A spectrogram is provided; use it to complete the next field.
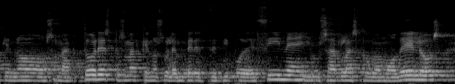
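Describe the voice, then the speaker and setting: The speaker here is a woman. Her voice carries audible room echo over noticeable background noise. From Spain, outskirts of Barcelona (Catalonia). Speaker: film director. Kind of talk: panel talk about her film. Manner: hesitant, many fillers.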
